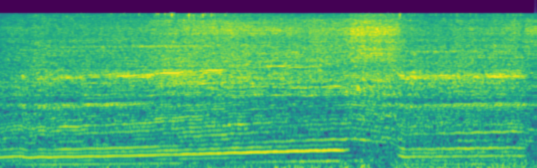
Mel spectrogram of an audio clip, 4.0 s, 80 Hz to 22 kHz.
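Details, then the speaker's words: Suzuki GT185 two-stroke, engine recently repaired with no leaks, on a test ride: crisp note climbs through a gear, dips at the shift and pulls cleanly again under load; engine healthy. "nggak ada yang bocor kemarin udah dibenerin semua sama Aji mesin benar-benar sehat"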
